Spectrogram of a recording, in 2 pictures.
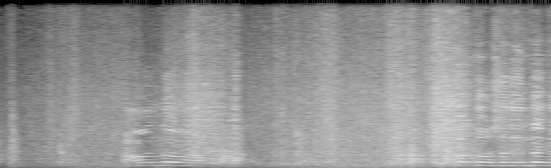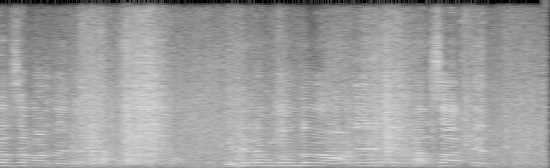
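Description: Clay tiles clack as they are handed along and stacked.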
